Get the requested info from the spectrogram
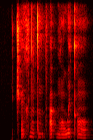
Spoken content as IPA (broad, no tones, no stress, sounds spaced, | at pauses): t͡ʃʼ ẽ x d õ t ə m t͡sʼ ã ʔ ɡ õ w e kʼ õ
